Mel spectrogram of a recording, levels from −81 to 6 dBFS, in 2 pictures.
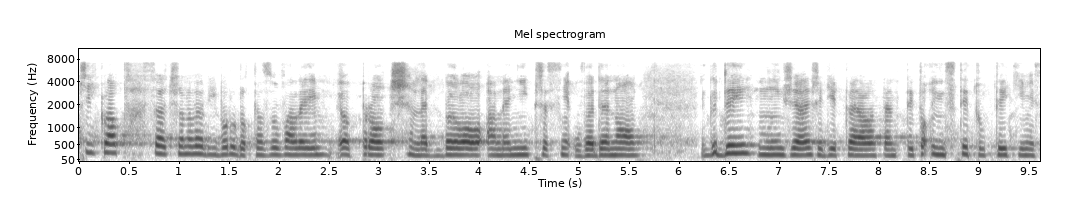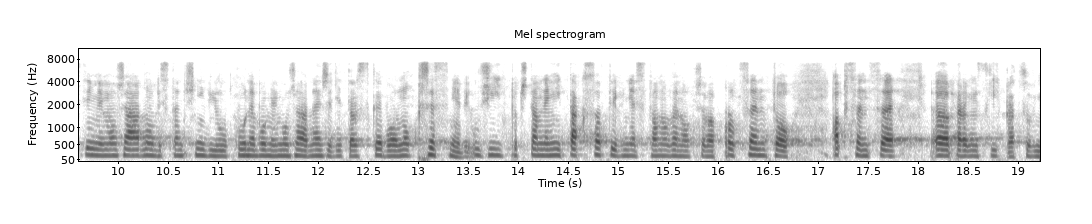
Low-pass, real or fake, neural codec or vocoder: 7.2 kHz; fake; codec, 16 kHz, 4 kbps, FreqCodec, smaller model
